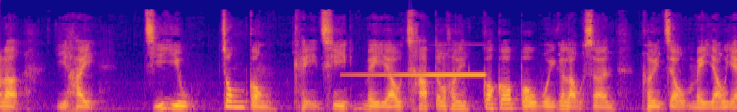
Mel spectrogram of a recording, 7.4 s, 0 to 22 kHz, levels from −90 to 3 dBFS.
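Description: At 3.40 s a loudspeaker feedback squeal starts: a single tone near 1.4 kHz swells over about a second until it sits at roughly the level of the sound itself, then stops at 4.88 s. The microphone was hearing its own loudspeaker, and at that frequency the loop gain exceeded one.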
